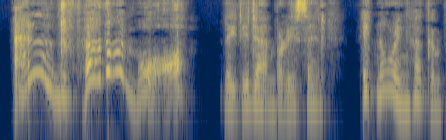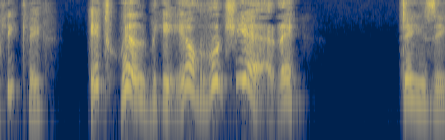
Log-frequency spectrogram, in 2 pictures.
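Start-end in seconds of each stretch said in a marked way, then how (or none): 0.1-1.9 slow, high, louder imperious voice; overbearing dowager. A narrator's reading. Lady Danbury overriding Honoria. 5.3-7.5 slow, high, louder imperious voice; overbearing dowager. A narrator's reading. Lady Danbury overriding Honoria.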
